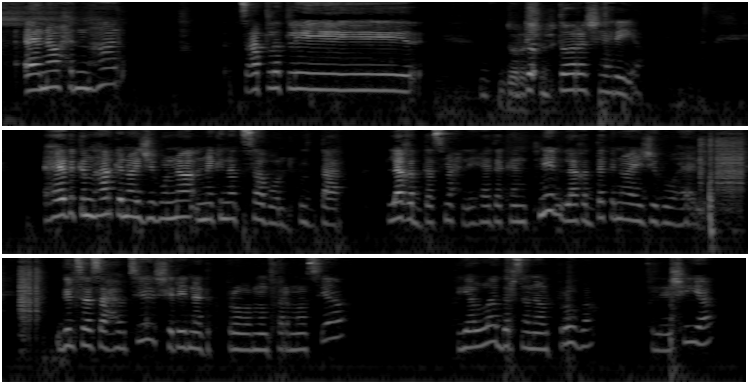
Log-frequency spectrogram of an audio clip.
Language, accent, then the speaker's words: Arabic; Morocco; ملي طلعنا حنايا من هنايا من المغرب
